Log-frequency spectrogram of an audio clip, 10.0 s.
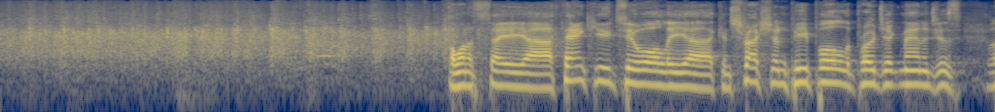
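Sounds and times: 
audience applauding for the musicians: 0:00.0 - 0:06.4
speech: 0:04.5 - 0:09.9.

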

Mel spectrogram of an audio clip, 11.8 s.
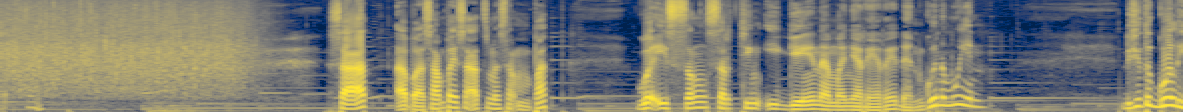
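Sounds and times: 
applause sound effect: 0:00.0 - 0:02.7
speech: 0:00.3 - 0:00.6, 0:03.4 - 0:05.8, 0:06.4 - 0:10.0, 0:11.2 - 0:11.8.

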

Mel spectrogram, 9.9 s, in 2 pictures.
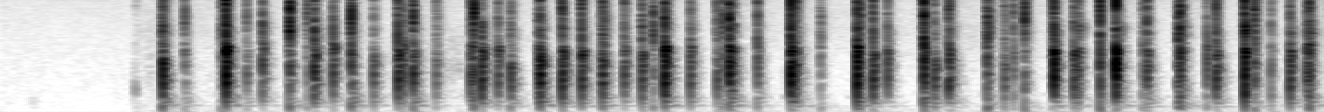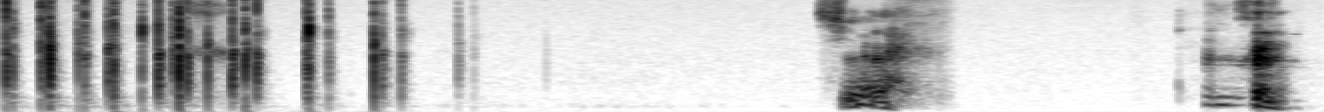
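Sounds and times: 
quiet polite golf clap: 0:00.5 - 0:06.8
speech: 0:08.1 - 0:08.5, 0:09.5 - 0:09.9.

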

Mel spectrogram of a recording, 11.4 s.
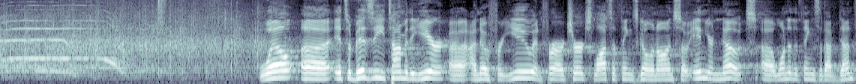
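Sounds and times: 
church congregation applause during a Heartland church service: 0:00.0 - 0:04.0
speech: 0:03.4 - 0:11.4.

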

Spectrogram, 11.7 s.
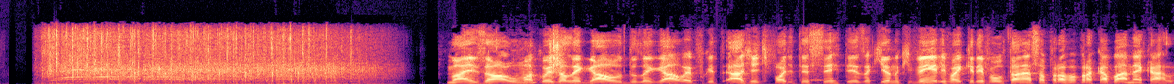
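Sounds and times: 
round of applause: 0:00.4 - 0:04.2
speech: 0:04.5 - 0:11.7.

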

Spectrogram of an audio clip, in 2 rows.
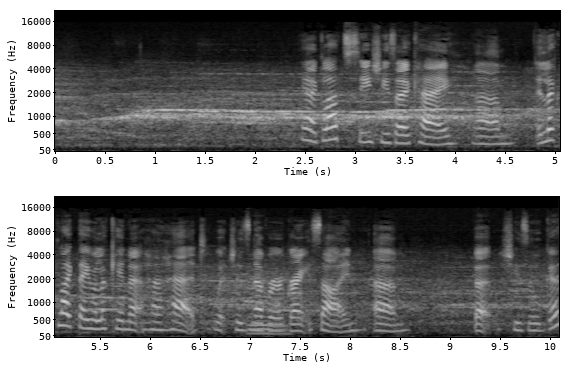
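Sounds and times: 
crowd cheering at rugby match: 0:00.0 - 0:10.0
speech: 0:02.5 - 0:10.0.

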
